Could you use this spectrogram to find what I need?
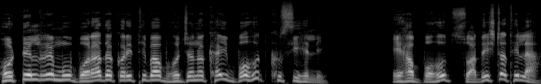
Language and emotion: Odia, happy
